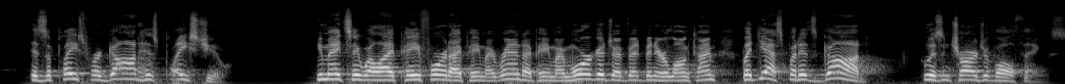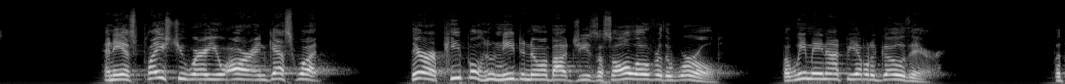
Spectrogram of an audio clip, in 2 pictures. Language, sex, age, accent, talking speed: English, male, 50-69, American, 215 wpm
